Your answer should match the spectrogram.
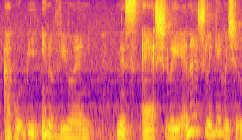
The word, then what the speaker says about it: Ashelee: okay um my name like she said is Ashley um did you want me to spell it out yeah yeah go ahead and spell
